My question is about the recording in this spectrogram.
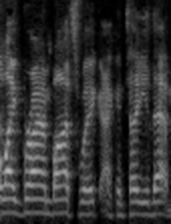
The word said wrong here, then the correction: Brian Bosworth: Brian Bosworth. You Whatever. – Don't even know he said his name right.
